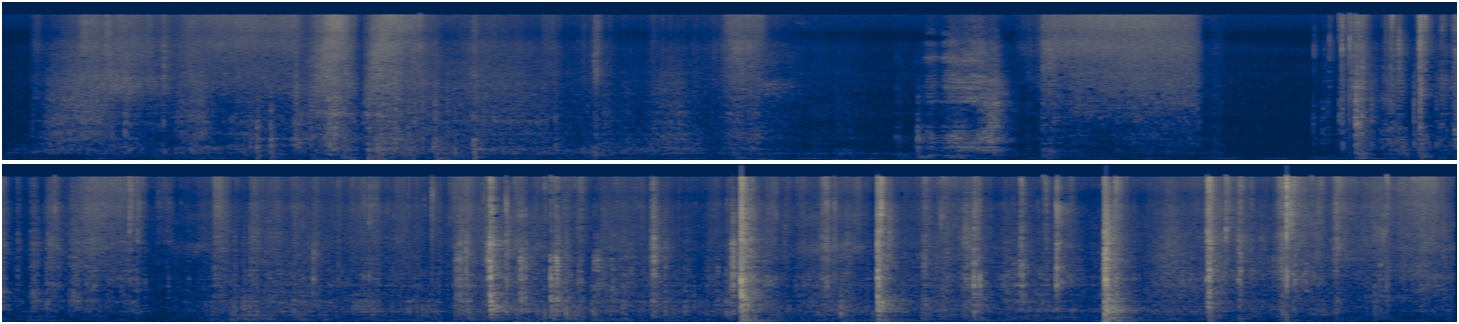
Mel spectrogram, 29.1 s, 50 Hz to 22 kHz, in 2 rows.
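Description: Gloved hands rubbing, tapping and scraping over a cardboard box, then working its flaps open, with a run of sharp cardboard clicks and snaps in the second half, the loudest about 22 and 25 seconds in.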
